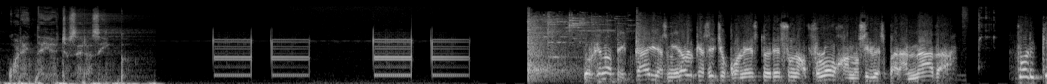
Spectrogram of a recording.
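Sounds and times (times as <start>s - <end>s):
speech: 0.7s - 1.2s, 6.0s - 10.4s
telephone ringing: 2.1s - 3.2s, 3.8s - 4.8s.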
